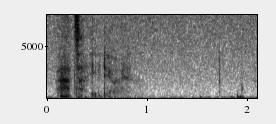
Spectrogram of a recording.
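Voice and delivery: barely audible whisper. Real, not acted. Wrapping up the perfume marketing scheme, in a slow whisper. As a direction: whisper it slowly, like a secret tip.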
